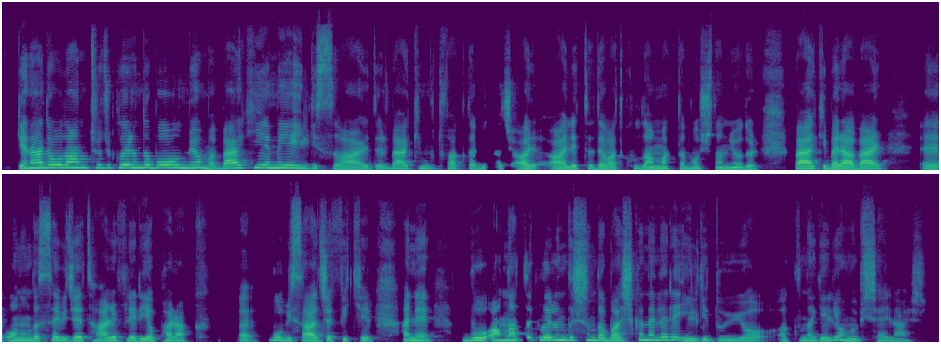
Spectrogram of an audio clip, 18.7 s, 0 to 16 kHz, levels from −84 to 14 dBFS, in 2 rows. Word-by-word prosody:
genelde 250 +4 +5
oğlan 270 0 +4
çocuklarında 270 0 0
bu 270 - 0
olmuyor 265 -1 +2
ama 195 -11 -1
belki 255 +3 +3
yemeğe 260 -1 +3
ilgisi 190 -4 -5
vardır, 140 - -2
belki 170 - -1
mutfakta 175 0 -6
birkaç 165 -1 -10
ar 175 -1 +2
alet 165 -1 +1
edevat 165 +1 -1
kullanmaktan 165 0 -3
hoşlanıyordur. 155 -1 -4
Belki 185 +1 +5
beraber, 180 0 +5 0.4
eee, 165 0 -1
onun 195 +2 0
da 190 - +1
seveceği 175 -1 0
tarifleri 170 0 -1
yaparak 170 -1 -2 0.3
Eee, - - -5
bu 230 -2 -1
bir 205 - -1
sadece 175 -4 +2
fikir. 175 -6 -6 0.3
Hani, 195 0 0 0.3
bu 210 +2 +3
anlattıkların 235 +4 +2
dışında 235 -1 0
başka 210 +4 +1
nelere 250 +2 +1
ilgi 150 -4 -3
duyuyor? 140 +2 -5 0.2
Aklına 180 +3 -6
geliyor 190 +8 -2
mu 165 - -2
bir - - -14
şeyler? 130 -2 -10
180 Hz, 140 wpm, -22 LUFS, 165-235 Hz, 0.4 s, genelde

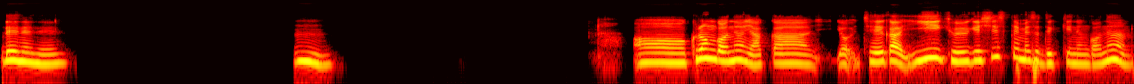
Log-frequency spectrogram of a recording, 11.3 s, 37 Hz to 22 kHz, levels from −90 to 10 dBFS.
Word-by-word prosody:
네네네. 195 -5 +1 2.3
응. 190 -7 -1 3.0
어 195 0 0
그런 260 0 +4
거는 225 0 +3
약간 180 +1 -2 0.2
여 180 -1 -7
제가 215 0 +3
이 245 - +3
교육의 220 -1 0
시스템에서 250 -4 -3
느끼는 185 0 -5
거는 185 +1 -1
205 Hz, 150 characters per minute, -21 LUFS, 185-230 Hz, 3.0 s, 그런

